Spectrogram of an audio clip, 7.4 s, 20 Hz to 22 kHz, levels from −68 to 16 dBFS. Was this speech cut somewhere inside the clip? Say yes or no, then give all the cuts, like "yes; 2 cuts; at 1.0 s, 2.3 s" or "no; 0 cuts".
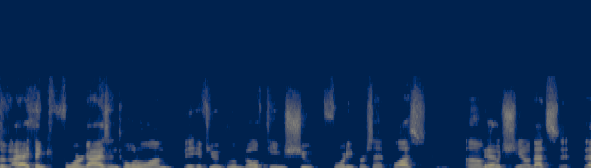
no; 0 cuts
